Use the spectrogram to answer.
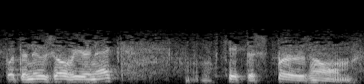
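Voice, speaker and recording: An actor playing a watchful, folksy ranch stable hand with an American Western accent and a hesitant drawl, in old-time radio drama style. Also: male voice, mid-range voice, unhurried, vocal fry. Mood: probing, grim. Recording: noisy, dull old radio broadcast.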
